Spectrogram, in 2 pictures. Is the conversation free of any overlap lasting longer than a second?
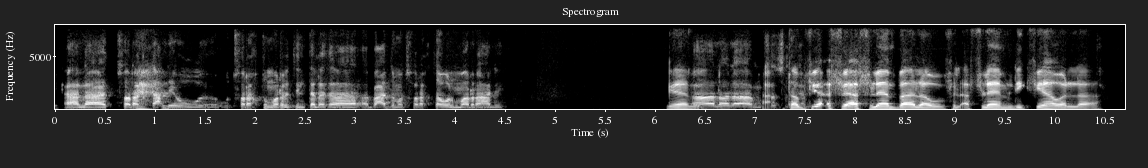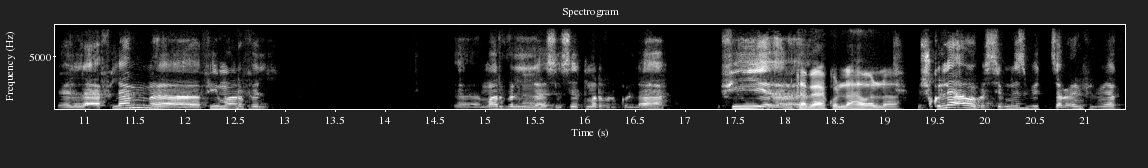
Yes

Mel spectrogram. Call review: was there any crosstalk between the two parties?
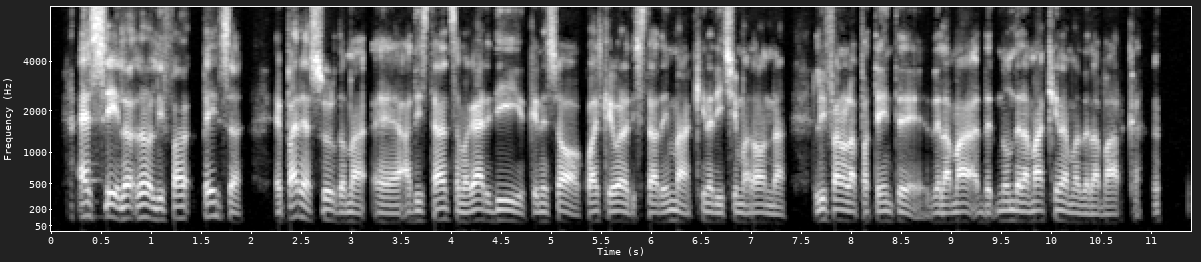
No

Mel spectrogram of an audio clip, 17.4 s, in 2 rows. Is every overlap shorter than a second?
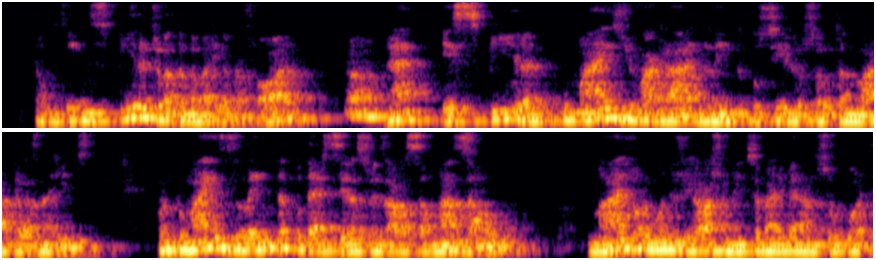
Yes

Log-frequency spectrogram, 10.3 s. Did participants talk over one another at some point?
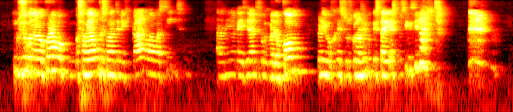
No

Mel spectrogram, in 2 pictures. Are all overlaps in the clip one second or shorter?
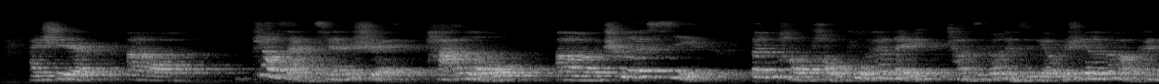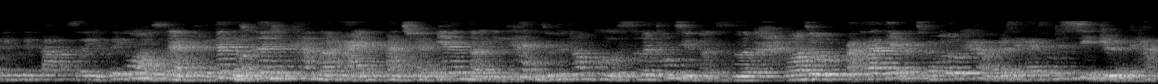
No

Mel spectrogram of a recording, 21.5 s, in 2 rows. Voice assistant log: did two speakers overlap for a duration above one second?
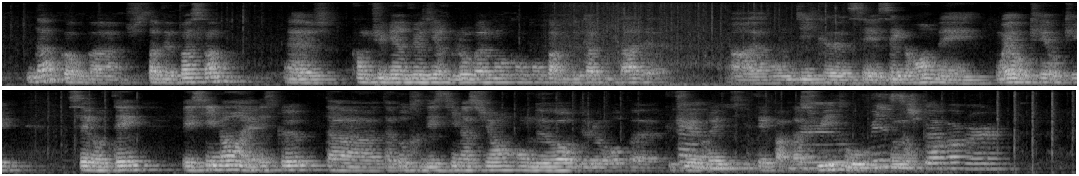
Yes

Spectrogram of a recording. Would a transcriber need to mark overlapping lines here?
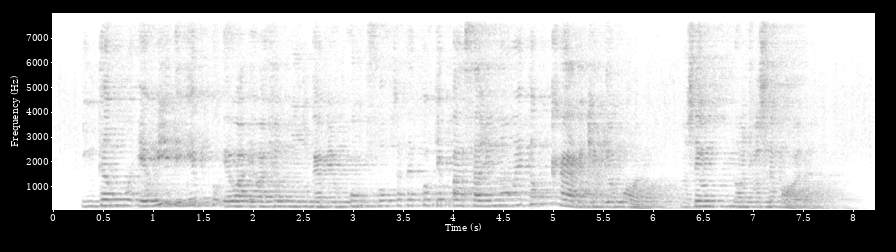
No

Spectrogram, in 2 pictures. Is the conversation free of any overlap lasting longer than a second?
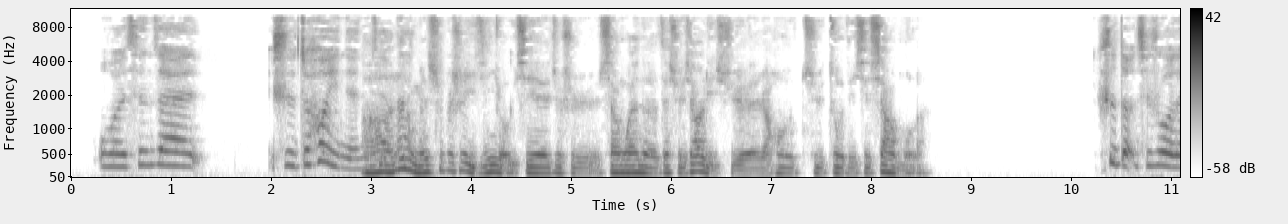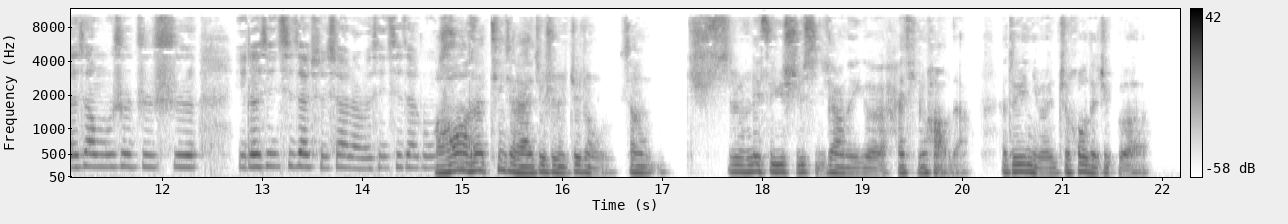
Yes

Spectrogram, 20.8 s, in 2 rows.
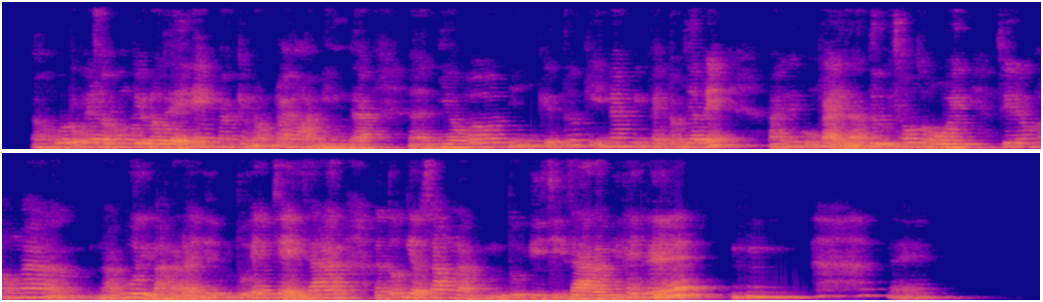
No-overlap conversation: No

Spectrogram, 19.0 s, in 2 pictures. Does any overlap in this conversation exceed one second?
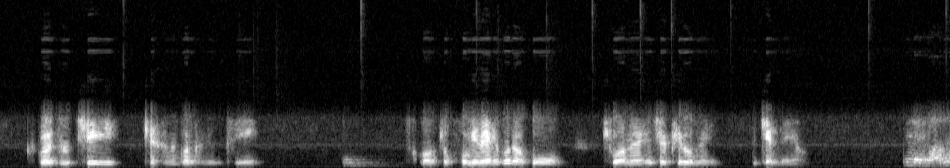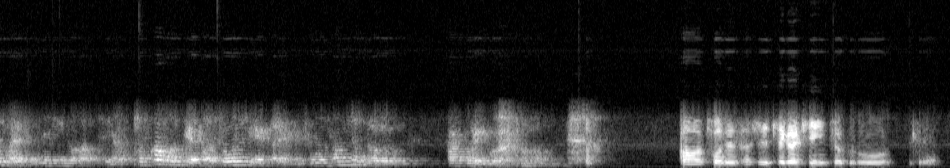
No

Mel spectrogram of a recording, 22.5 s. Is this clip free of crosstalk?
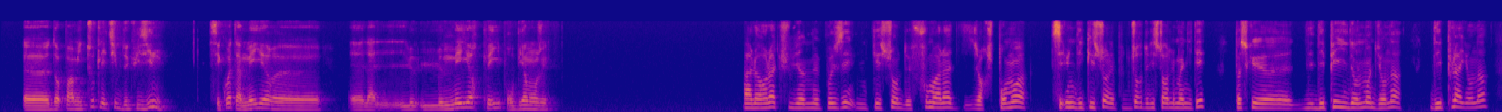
Yes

